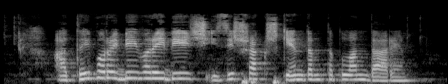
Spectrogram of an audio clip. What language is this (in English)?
Mari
